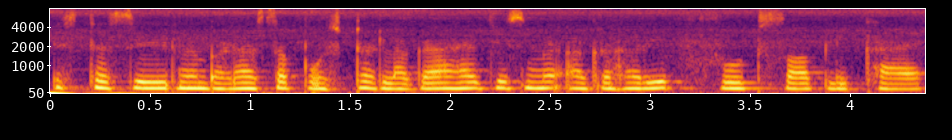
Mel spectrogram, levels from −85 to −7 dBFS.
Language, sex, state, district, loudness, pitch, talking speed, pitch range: Hindi, female, Uttar Pradesh, Lucknow, -15 LUFS, 205 Hz, 180 wpm, 195-215 Hz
